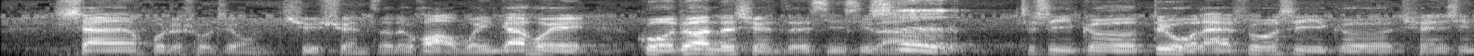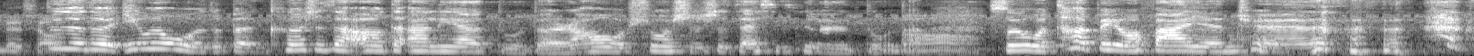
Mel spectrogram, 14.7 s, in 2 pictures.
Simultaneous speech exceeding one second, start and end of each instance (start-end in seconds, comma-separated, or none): none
